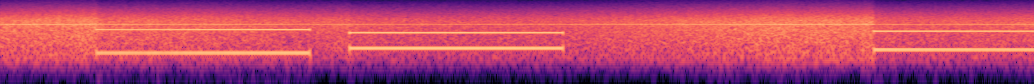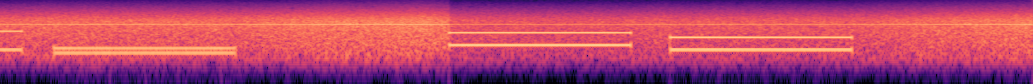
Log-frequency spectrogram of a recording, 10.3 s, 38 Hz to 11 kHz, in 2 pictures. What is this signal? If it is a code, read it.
Aircraft SELCAL, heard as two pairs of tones, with radio static and a steady whistle near 2090 Hz. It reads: AS-DQ CR-AD FQ-CL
